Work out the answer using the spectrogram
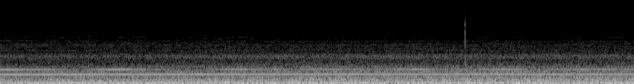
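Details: A 940 at about 30 to 40 mph: two steady mid-pitched whines sit over even road rumble from the passenger side; the cause is not yet pinned down.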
